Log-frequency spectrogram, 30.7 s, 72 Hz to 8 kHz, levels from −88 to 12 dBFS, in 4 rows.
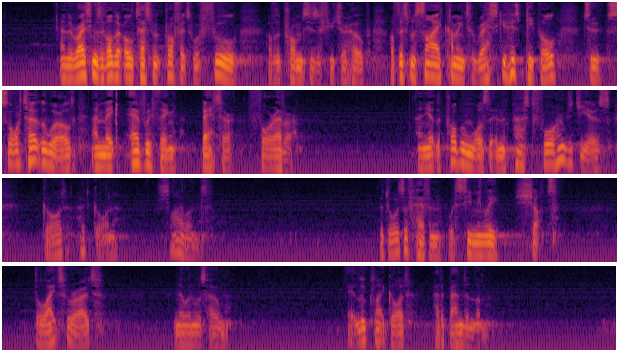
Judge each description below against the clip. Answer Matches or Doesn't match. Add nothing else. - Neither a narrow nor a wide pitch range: Doesn't match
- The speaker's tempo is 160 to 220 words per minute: Doesn't match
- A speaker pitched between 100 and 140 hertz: Matches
